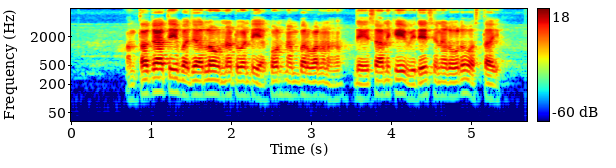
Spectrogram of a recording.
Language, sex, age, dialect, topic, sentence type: Telugu, male, 18-24, Utterandhra, banking, statement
